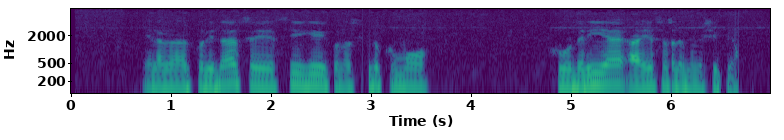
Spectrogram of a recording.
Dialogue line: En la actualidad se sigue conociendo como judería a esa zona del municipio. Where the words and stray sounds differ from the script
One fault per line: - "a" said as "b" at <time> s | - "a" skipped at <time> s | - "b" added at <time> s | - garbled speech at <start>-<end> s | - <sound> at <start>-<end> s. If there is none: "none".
- dropout at 2.9-3.0 s
- "zona" skipped at 6.0 s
